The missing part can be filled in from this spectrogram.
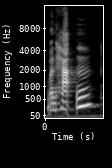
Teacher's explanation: A lot of times people use the glottal stop instead of the T before an N.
